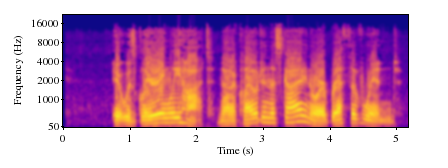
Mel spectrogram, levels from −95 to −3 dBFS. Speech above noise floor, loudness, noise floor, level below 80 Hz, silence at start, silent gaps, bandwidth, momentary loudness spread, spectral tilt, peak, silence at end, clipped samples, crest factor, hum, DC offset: 47 dB; -10 LUFS; -57 dBFS; -54 dBFS; 0.75 s; none; 15 kHz; 8 LU; -4.5 dB/octave; 0 dBFS; 0.2 s; under 0.1%; 10 dB; none; under 0.1%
